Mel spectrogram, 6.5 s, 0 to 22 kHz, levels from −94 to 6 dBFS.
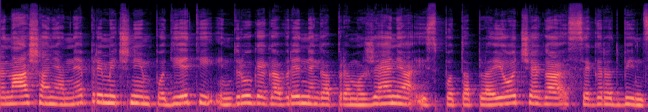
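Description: Listening to the recording, nothing stood out as a technical problem at any point.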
